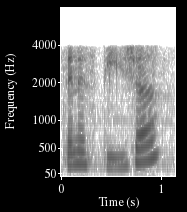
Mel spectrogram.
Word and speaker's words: Synesthesia: Yeah, is that Synesthesia? – You got it.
